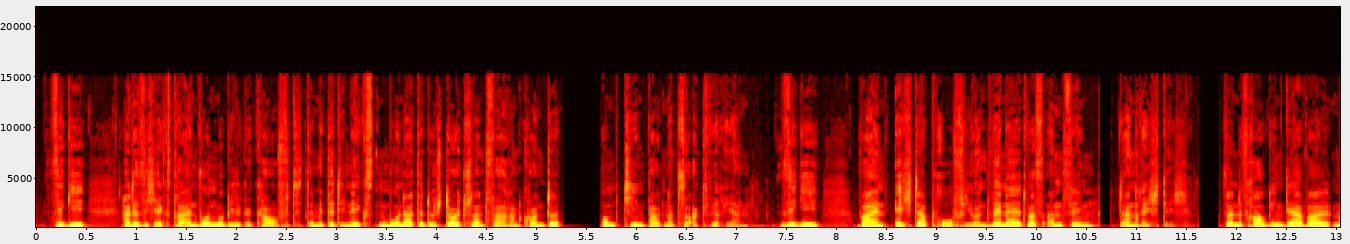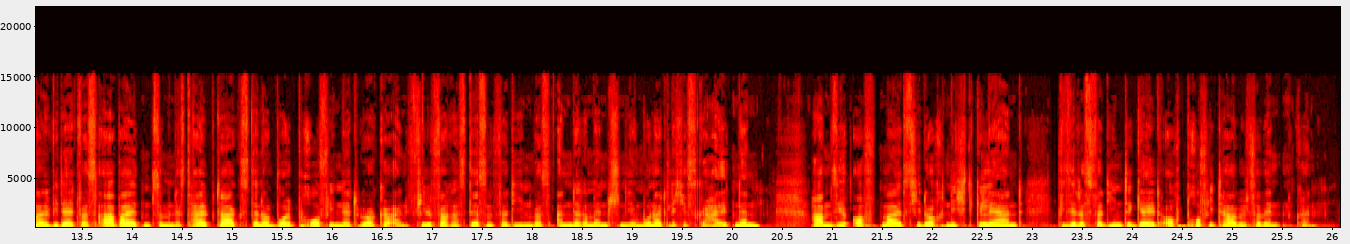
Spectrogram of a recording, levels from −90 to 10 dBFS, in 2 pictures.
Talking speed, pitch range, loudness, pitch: 165 wpm, 100-135 Hz, -20 LUFS, 115 Hz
